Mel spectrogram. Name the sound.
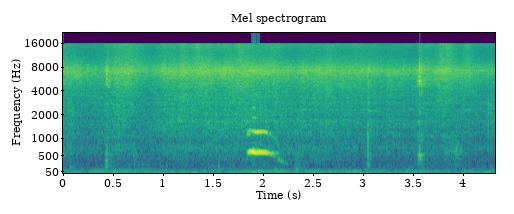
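potato and brinjal egg chorchori frying and being stirred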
